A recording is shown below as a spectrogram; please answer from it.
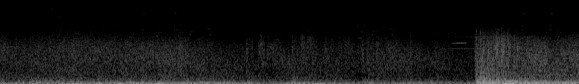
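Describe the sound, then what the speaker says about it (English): An atomic bomb explosion in the real-time strategy game Beyond All Reason: sustained rumbling roar of a battle, then a sudden, louder deep blast near the end, with no one talking. "Ah, atomic bomb! I see."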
